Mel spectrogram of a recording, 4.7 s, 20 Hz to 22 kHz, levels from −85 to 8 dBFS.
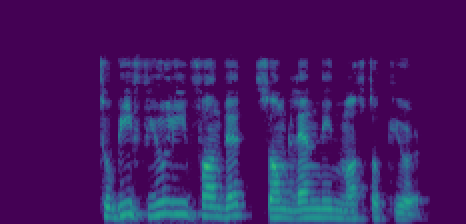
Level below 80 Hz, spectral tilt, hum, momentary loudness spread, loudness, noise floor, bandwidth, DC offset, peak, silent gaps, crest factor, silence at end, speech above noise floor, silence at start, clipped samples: -76 dBFS; -4.5 dB/octave; none; 9 LU; -34 LUFS; under -90 dBFS; 8.2 kHz; under 0.1%; -16 dBFS; none; 20 dB; 0.5 s; over 56 dB; 1 s; under 0.1%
